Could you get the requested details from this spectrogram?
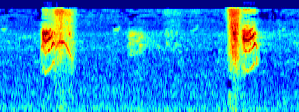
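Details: Two brief, piercing, high chirps from a female yellow-bellied seedeater, each slightly doubled and roughly two and a half seconds apart, given to prompt a male to sing; soft background hiss between them.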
